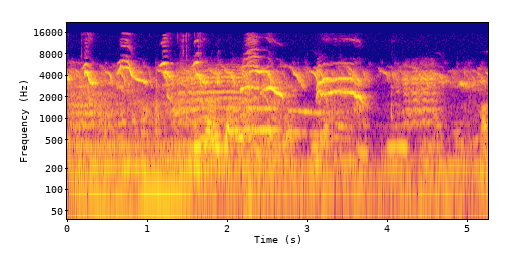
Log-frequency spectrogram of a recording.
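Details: Orange-headed thrush singing continuously in the ngeplong style in the morning, used to stimulate other thrushes to sing; rich, varied whistled phrases sliding up and down, rapid tumbling notes, then a brief quieter pause and a low hum underneath.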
